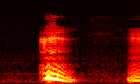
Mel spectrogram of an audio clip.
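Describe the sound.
A narrator performs a dry cough and throat clearing as one short, gruff vocal burst that drops in pitch, followed by the start of further speech.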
